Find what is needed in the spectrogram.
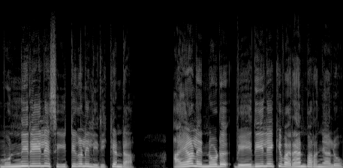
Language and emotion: Malayalam, fearful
